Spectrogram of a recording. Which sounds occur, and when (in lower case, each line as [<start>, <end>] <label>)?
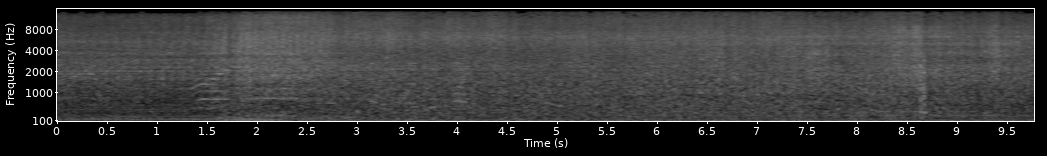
[0.00, 9.75] ship
[0.00, 9.75] water
[0.00, 9.75] wind
[1.32, 2.38] male speech
[3.27, 4.53] male speech
[8.57, 8.70] tap
[9.25, 9.41] tap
